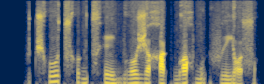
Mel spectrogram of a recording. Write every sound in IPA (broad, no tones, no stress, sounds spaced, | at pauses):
t͡ʃʰ u t͡sʰ ʊ ɡ t͡sʰ ĩ ɡ bʱ o ʒ ɪ χ a k ɡ ɔ χ b ʊ k f i j ɔ s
